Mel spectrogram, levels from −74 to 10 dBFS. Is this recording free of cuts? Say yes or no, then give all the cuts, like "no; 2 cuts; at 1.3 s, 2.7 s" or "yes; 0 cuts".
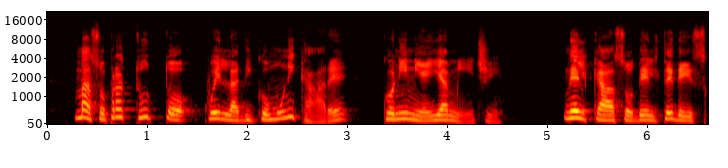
no; 1 cut; at 5.0 s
